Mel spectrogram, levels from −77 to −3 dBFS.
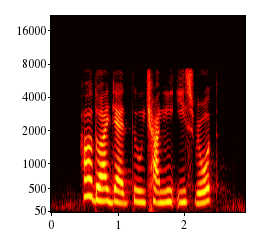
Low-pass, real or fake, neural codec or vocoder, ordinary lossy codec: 7.2 kHz; fake; codec, 16 kHz, 0.8 kbps, ZipCodec; none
